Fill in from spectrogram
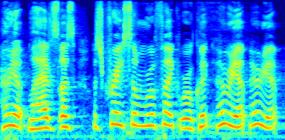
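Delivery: high, quick mock British lads rushing; hammed-up Brits hurrying each other along; a playful take on a British bandmate; mock British band. Mocks the British band naming.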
